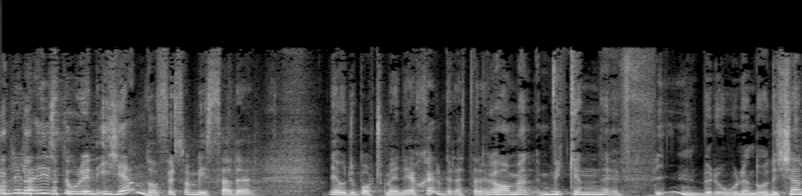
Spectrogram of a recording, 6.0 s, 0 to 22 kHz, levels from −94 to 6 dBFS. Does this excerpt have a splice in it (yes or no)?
yes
